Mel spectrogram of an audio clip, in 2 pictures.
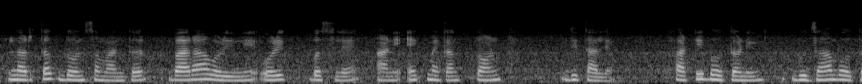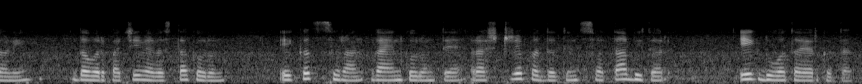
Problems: constant background noise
